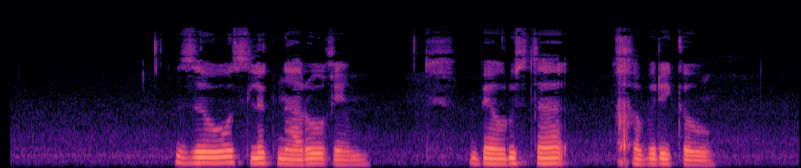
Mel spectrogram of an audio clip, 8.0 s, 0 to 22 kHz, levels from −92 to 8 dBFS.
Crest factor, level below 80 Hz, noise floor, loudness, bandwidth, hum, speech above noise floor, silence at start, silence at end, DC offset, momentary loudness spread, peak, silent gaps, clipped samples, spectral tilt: 18 dB; -62 dBFS; -58 dBFS; -23 LUFS; 10.5 kHz; none; 36 dB; 1.75 s; 0.9 s; under 0.1%; 16 LU; -6 dBFS; none; under 0.1%; -7 dB/octave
